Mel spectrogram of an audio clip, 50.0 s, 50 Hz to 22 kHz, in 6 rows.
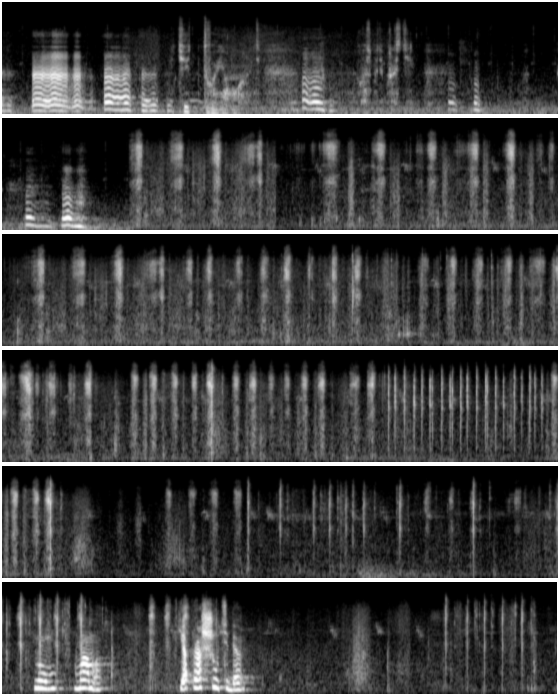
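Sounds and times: scissors snipping hair: 0:10.2 - 0:34.3, 0:35.8 - 0:44.7, 0:48.2 - 0:49.8.

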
